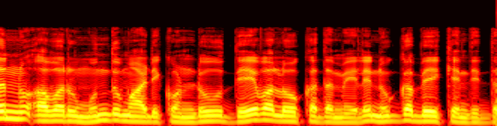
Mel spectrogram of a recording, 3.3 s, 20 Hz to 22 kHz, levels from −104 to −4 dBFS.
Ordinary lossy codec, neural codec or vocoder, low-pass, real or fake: none; none; 9.9 kHz; real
